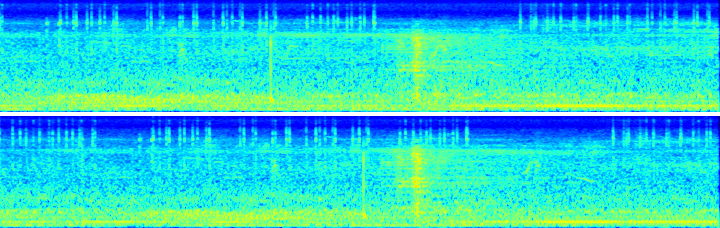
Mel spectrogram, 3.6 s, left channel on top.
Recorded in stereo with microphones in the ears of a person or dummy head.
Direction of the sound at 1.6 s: 15° right (ahead or behind).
